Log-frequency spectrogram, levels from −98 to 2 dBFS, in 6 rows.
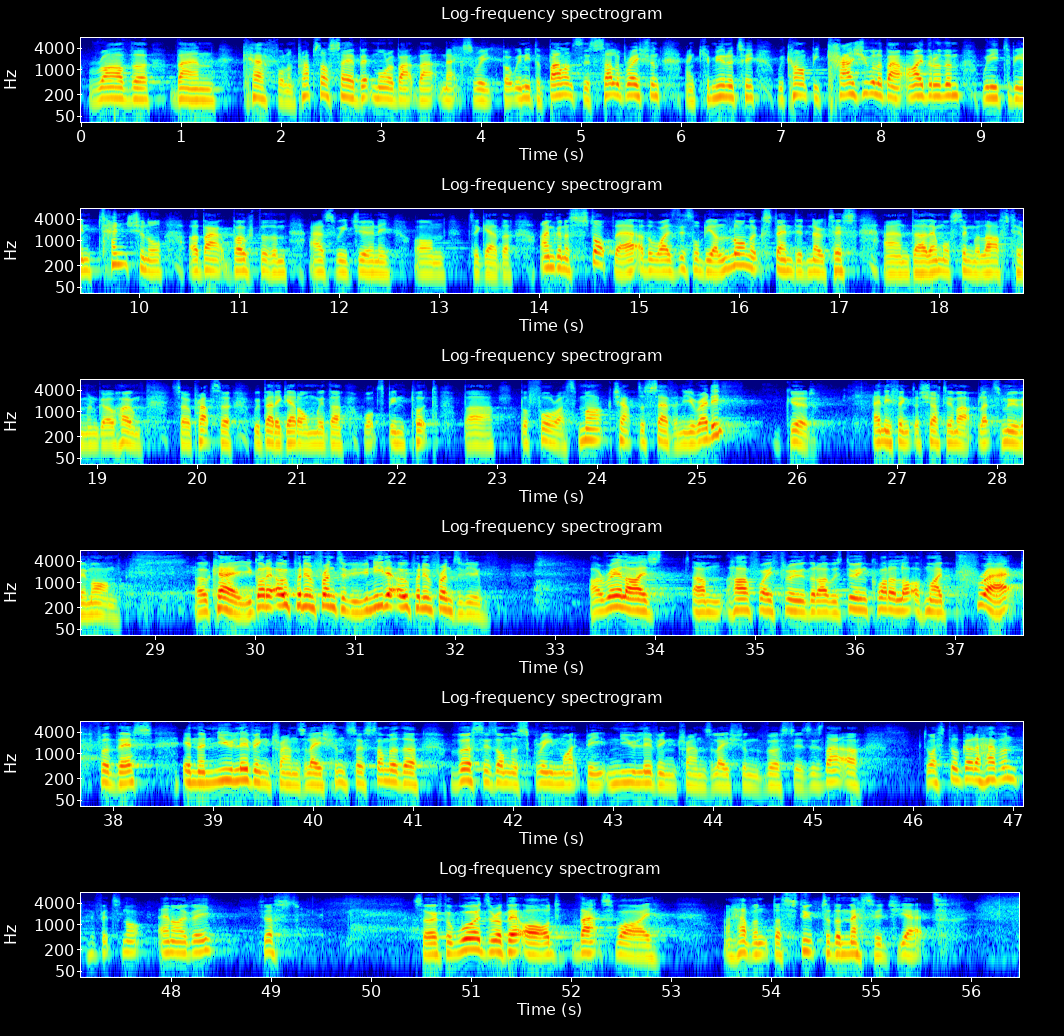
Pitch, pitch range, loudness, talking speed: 155 Hz, 140-175 Hz, -24 LUFS, 195 wpm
